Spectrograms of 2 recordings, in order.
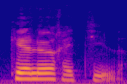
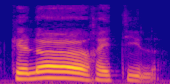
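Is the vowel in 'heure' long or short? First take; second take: short; long. First: The vowel in heure is short and even. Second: The vowel in heure is held long. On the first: The speaker calls it right. "而是要读成quelle heure est-il 啊，每个音节平均分配就可以了" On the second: The speaker calls it wrong. "所以我们没不必要把它读成quelle heure est-il"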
